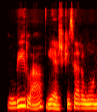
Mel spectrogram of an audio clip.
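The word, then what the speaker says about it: Leila: they're late okay so her name is actually pronounced lila yes she's had a long e over it it's leela and her last name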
